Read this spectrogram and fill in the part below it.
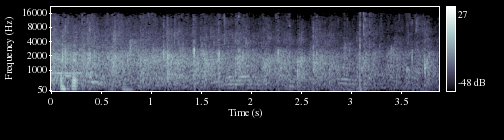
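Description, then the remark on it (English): An audience claps steadily for several seconds, a dense, even patter of many hands with a few voices murmuring underneath. “Give him a round of applause and we'll let him stand out.”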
